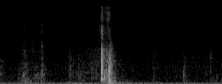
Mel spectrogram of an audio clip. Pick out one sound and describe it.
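A seat folds down and latches with a heavy clunk.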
